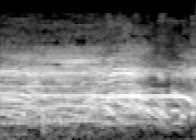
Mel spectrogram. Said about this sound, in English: Terrified crowd. That was terrified crowd. That was more like confused and a little angry. Yeah. More than terrified, in my opinion.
